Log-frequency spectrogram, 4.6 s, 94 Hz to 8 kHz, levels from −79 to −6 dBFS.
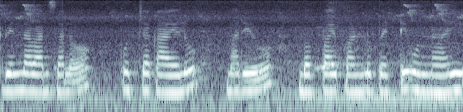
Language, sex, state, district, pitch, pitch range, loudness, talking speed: Telugu, female, Telangana, Adilabad, 215 Hz, 205-220 Hz, -13 LUFS, 105 wpm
